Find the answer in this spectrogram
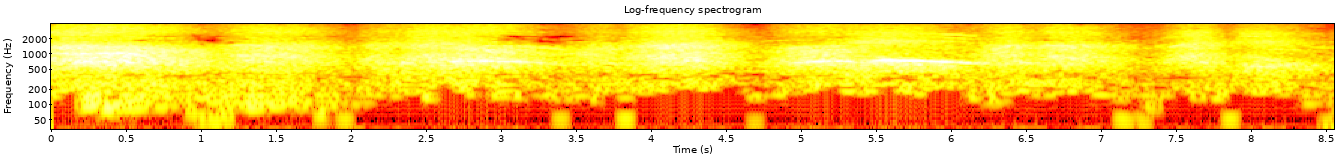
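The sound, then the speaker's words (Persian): A large crowd loudly chants salawat in unison, voices swelling and falling in repeated rhythmic phrases, sustained and dense throughout with no single speaker standing out. “بنابراین به روح همه شون بلند صلوات بفرستن.”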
